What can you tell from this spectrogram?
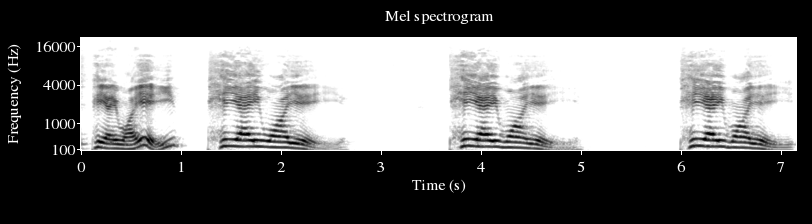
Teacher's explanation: And the mistake that you need to be aware of here is not making the P sound without aspiration. You want to make sure that when you say P, your P sound is aspirated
